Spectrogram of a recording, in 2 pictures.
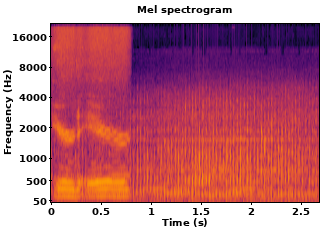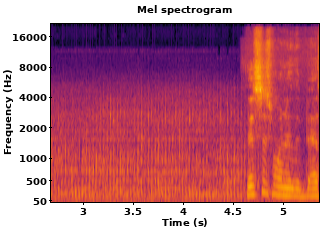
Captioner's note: helicopter whirring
